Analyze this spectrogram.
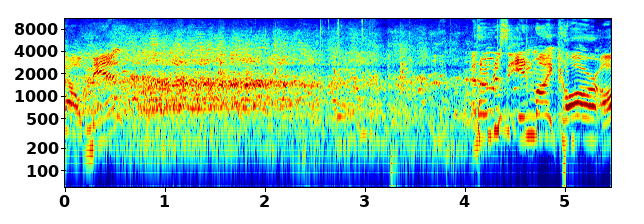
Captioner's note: audience laughing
